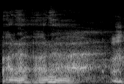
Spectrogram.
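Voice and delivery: low, slow teasing ara ara; seductive ara ara. Acted. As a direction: purr it low like a teasing anime lady. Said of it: "an ada ada from [name]".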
